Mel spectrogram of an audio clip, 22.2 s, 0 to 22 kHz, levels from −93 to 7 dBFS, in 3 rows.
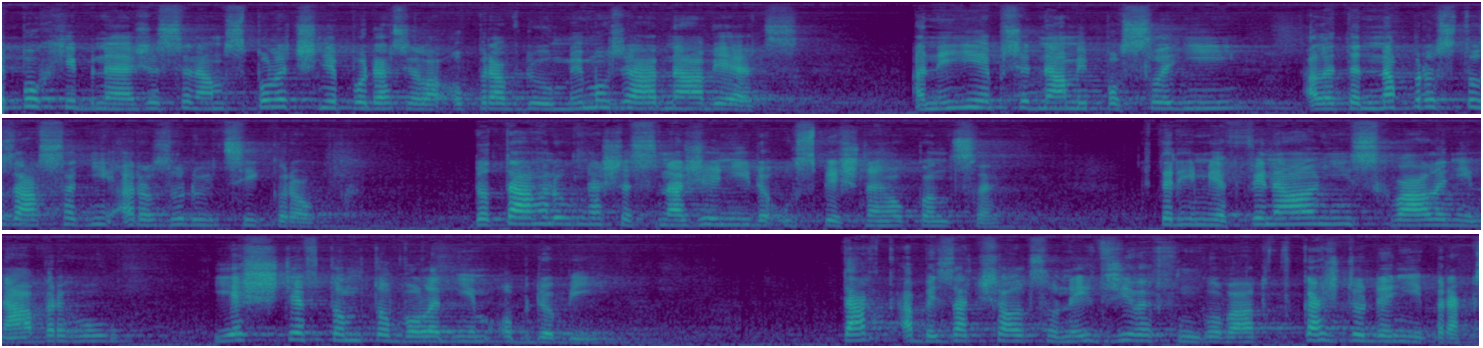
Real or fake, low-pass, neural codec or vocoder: fake; 19.8 kHz; vocoder, 48 kHz, 128 mel bands, Vocos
